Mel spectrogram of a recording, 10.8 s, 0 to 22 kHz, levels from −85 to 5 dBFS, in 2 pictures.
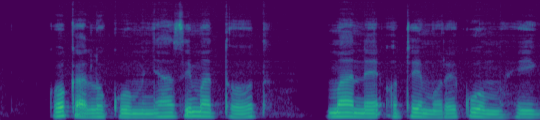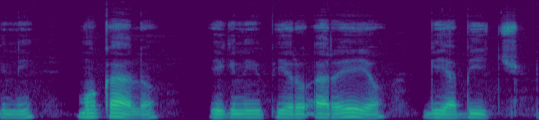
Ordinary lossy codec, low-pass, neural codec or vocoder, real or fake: none; none; none; real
